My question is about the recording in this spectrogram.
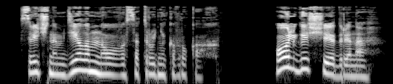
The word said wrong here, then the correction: Щедрина: «Щедрина», — поправила девушка, присаживаясь. «Это русская фамилия, ударение на последнем слоге.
